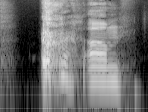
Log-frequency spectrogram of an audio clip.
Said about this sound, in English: You've had a cough all show. My cough is coming back, actually. Oh. It kind of sucks, but it's coming back.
